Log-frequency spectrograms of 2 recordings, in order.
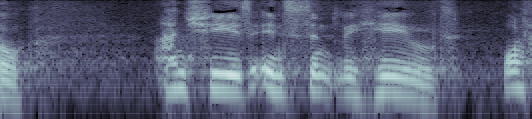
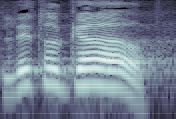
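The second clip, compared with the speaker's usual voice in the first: raised, commanding call; loud voice; 6 semitones higher, 12 dB louder than usual. Acted. Jesus taking the dead girl's hand, loud command. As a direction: call out to wake her. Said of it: "said in a loud voice".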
